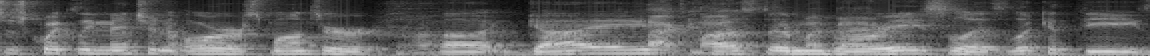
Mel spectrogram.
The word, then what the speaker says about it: GYX: So you can see there in the graphic below, it's spelled GYX. That's guys. That's how they pronounce it.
